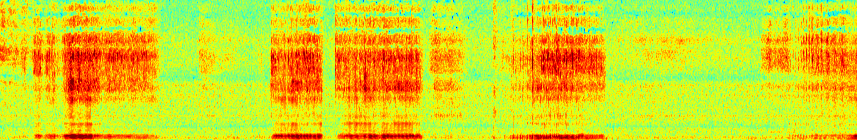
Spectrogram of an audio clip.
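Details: Loud rhythmic rattling snores on each breath, about four bursts with quiet gaps, in a quiet room; snoring.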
